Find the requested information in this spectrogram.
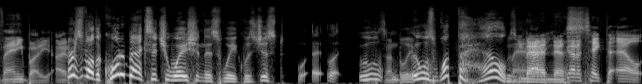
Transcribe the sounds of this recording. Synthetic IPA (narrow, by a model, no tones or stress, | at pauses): ʌvɛnibɑ̰ɾḭa̰ɪfɜ˞stʌvɔlˠðəkʰɔɾə˞bæksɪt͡ʃueɪʃɨ̃nðɪswikwʌzd͡ʒʌst̚laɪɪt̚wʌ̃nbliɪt̚wʌzwʌt̪̚ðəhɛlˠwʌzmædⁿnɨsɡɑɾɨtʰeɪk̚ðiʔɛlˠ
